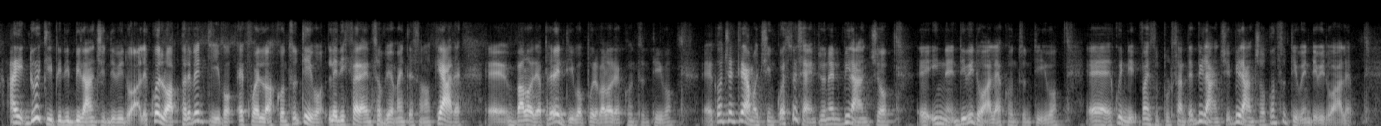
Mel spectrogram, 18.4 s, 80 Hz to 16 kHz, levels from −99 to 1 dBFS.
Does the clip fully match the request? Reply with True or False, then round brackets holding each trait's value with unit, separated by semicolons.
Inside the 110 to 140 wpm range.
False (155 wpm)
